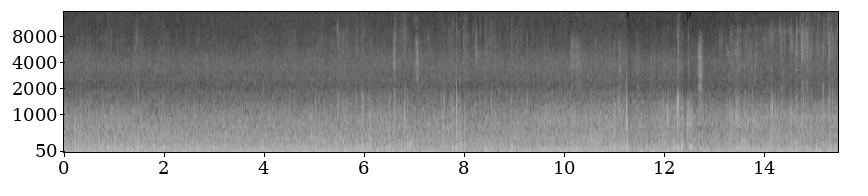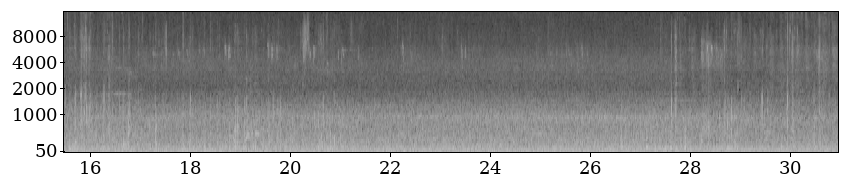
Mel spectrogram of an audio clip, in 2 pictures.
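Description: Hoofbeats of a show jumper cantering on a sand arena, over a steady low background rumble, with a few louder knocks near the middle.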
